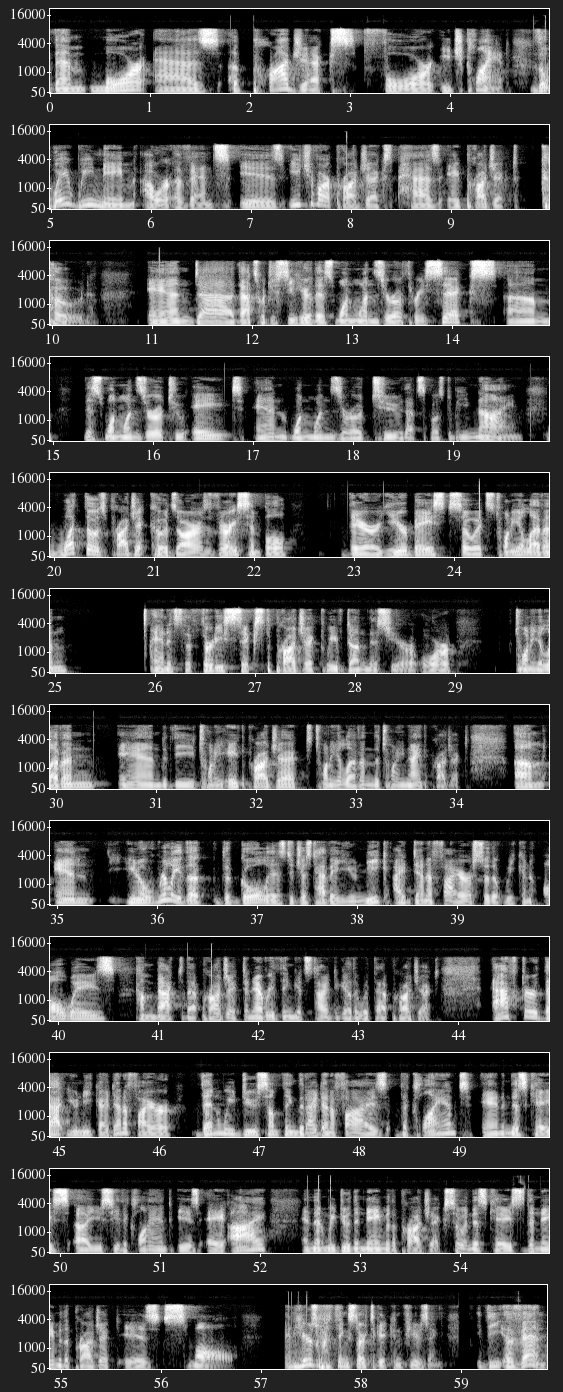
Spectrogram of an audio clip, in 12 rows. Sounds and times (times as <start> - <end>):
Speech: 0.0 - 25.2, 25.9 - 29.0, 29.6 - 59.8.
